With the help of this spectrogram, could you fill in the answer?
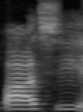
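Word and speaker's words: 巴西: 나라 같아요 그렇죠 브라질이 조 요거를 한번 중국어로 발음을 해 볼까요 당시 빠 ce 아씨 라고 합니다 풀어지는 중국어로 빠 시 에요 그러면 n 나네 브라질 사람이에요 어떻게 해야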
